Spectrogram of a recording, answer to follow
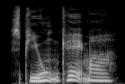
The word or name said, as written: spionkamera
